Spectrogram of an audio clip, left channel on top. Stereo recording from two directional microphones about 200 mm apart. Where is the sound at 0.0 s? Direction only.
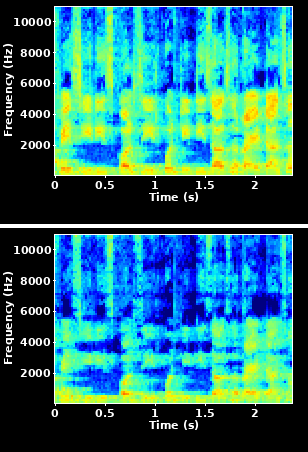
60° left (ahead or behind).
